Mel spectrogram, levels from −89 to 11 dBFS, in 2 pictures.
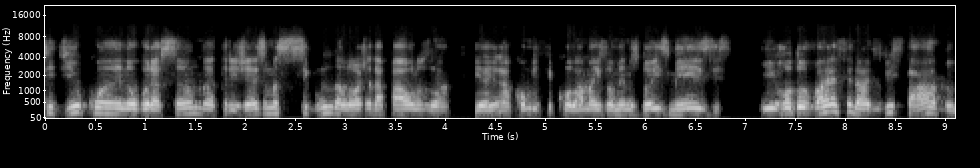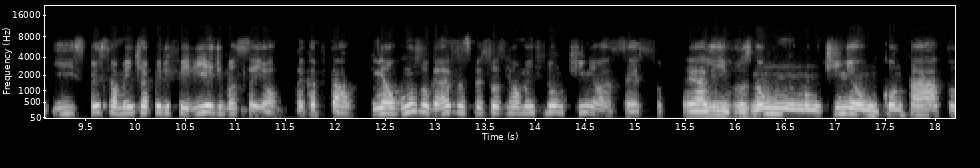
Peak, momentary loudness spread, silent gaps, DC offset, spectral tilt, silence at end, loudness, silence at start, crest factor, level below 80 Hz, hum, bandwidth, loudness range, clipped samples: -2 dBFS; 9 LU; none; under 0.1%; -5.5 dB/octave; 0 s; -19 LUFS; 0 s; 16 dB; -68 dBFS; none; 8 kHz; 3 LU; under 0.1%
